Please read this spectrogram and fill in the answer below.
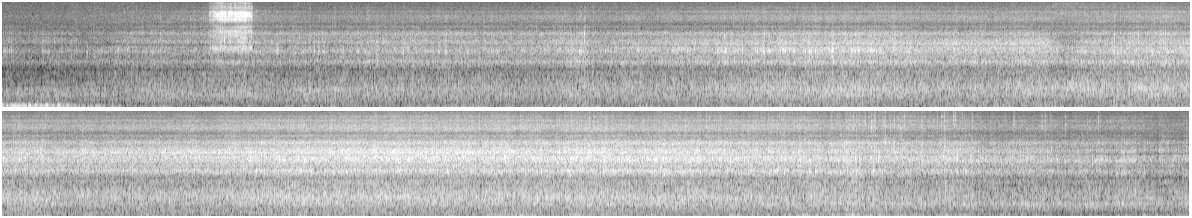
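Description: Small hard wheels rolling fast on rough tarmac on a downhill run: a steady rolling rush that grows slightly louder as speed builds. Wind buffets the microphone in the first second, and a short high-pitched burst comes about three seconds in.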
